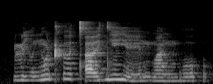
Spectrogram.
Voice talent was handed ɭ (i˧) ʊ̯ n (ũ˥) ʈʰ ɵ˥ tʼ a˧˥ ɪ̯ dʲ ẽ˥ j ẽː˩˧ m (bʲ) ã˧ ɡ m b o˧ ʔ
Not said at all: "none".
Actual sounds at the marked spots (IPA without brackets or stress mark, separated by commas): i˧, ũ˥, b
